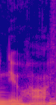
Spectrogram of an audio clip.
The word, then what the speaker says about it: Nieuwhof: So his name is spelled N-I-E-U-W-H-O-F, Kerry Newhoff.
